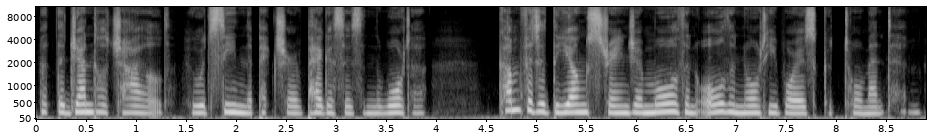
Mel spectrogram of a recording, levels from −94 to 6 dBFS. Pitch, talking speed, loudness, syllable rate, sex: 210 Hz, 180 wpm, -20 LUFS, 4.8 syllables/s, female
